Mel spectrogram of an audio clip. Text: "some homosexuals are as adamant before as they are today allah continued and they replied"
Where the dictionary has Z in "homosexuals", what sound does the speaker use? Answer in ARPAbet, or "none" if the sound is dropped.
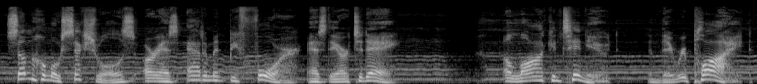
Z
